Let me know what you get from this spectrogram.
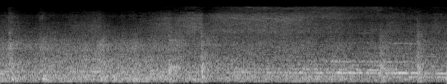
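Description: Odakyu electric commuter train pulling into the platform, its wheels clicking over rail joints as the cars roll past. From about halfway through, a whine slowly falls in pitch as the train slows.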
